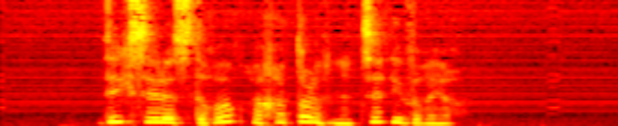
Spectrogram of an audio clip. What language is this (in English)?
Kabyle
